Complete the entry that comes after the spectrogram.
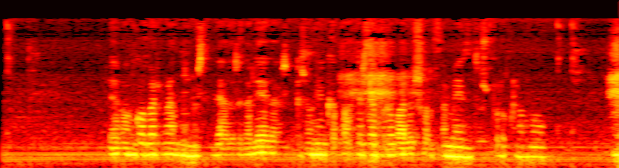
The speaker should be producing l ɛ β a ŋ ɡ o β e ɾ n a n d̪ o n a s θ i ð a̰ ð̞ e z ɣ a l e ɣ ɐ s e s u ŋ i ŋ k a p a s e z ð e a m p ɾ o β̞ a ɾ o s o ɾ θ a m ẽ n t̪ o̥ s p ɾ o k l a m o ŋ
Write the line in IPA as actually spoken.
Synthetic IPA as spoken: l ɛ β a ŋ ɡ o β e ɾ n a n d̪ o n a s θ i ð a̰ ð̞ e z ɣ a l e ɣ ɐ s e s o ŋ i ŋ k a p a θ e z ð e a p ɾ o β̞ a ɾ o s o ɾ θ a m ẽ n t̪ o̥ s p ɾ o k l a m o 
